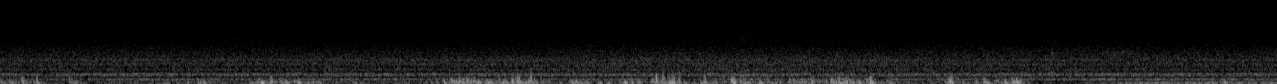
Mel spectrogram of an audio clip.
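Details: A honey bee swarm moves into a trap with an even, droning buzz throughout. Irregular low thuds and rumbles cluster in the middle section.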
